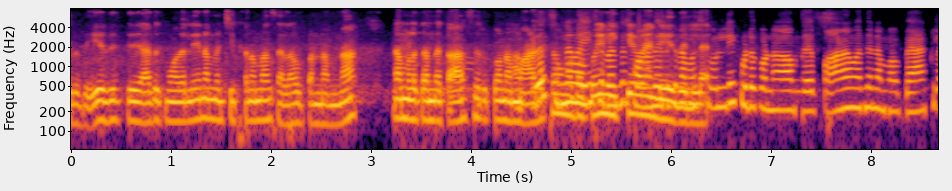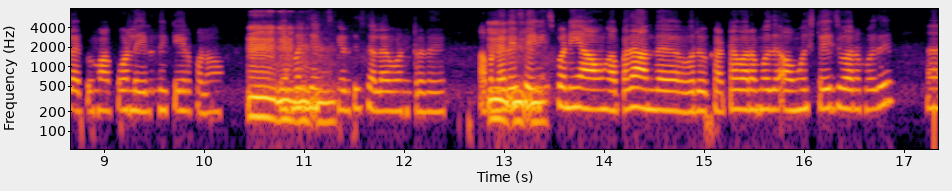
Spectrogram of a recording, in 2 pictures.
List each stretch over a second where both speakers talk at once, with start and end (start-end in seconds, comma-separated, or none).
4.5-6.4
